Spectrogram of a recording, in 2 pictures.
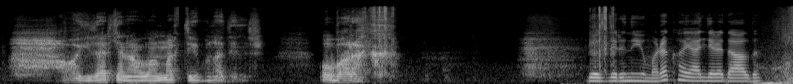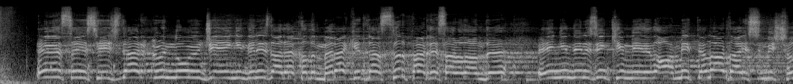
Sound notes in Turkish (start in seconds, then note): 5.9 Fotoğraf çekme sesi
